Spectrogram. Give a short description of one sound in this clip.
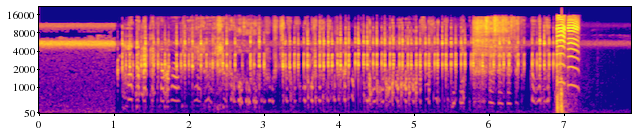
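A cartoon character's teeth chatter rapidly while shivering.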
